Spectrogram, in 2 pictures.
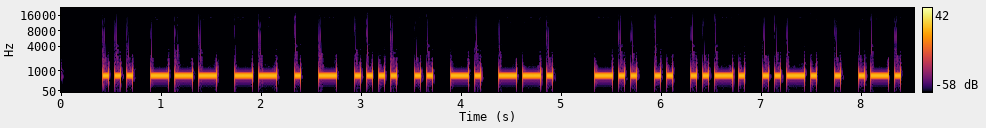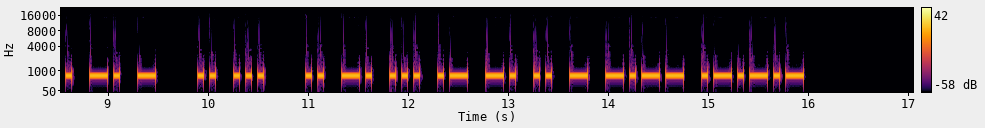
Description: Morse code, heard as a keyed tone, about 20 wpm, 700 Hz. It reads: SOMETHING DIFFERENT IS INSANITY.
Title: Sentences with 8-Word Phrases - 20wpm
